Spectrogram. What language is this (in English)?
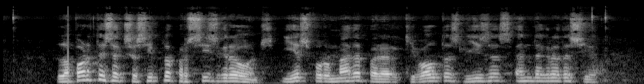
Catalan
